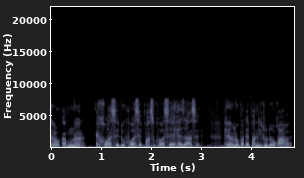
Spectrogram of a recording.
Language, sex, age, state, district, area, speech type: Assamese, male, 30-45, Assam, Sivasagar, rural, spontaneous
